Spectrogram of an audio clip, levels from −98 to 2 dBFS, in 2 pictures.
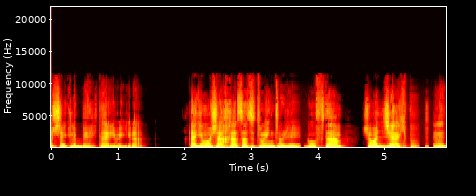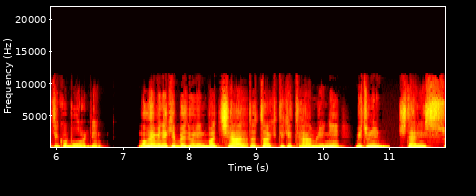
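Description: Low-delay AAC compression runs throughout. The speech sounds rough and grainy, with noise between the pitch harmonics and a thin, synthetic top band, likely from AAC-ELD's short frames at a low bitrate of about 32 kbps.

AAC frame loss with concealment follows at 3.63–3.87 s (160 ms), 5.41–5.81 s (300 ms in scattered gaps, the longest around 200 ms), 8.79–8.93 s (80 ms) and 10.89–11.23 s (260 ms). Each time the decoder rebuilt the missing frames from the last good spectrum, leaving smeared, noisy or phasey patches.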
